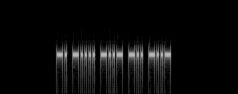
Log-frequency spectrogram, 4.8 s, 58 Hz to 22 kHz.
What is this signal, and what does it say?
Morse code, heard as a keyed tone, about 30 wpm, 700 Hz. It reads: N6XDX
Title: USA Call Signs - 2x Character Spacing - 30wpm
